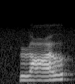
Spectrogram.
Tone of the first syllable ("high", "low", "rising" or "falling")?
rising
